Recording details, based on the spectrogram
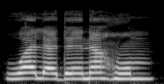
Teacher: کلمت ولدنہم میں حرف دال پہ جزم ہے، یہاں دال کا حکم ہے قلقلہ، تو ہم یہ حرف کو ہلاتے ہوئے یہ کلمہ کو پڑھیں گے۔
